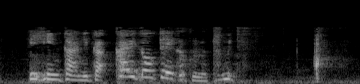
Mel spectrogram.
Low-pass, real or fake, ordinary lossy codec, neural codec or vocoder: 7.2 kHz; fake; MP3, 24 kbps; codec, 32 kHz, 1.9 kbps, SNAC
